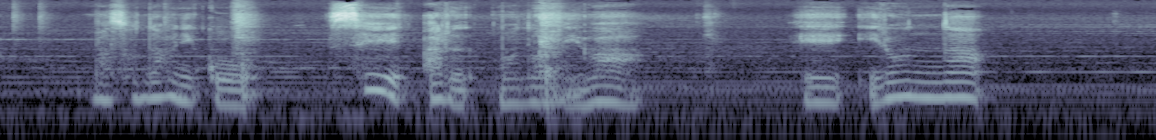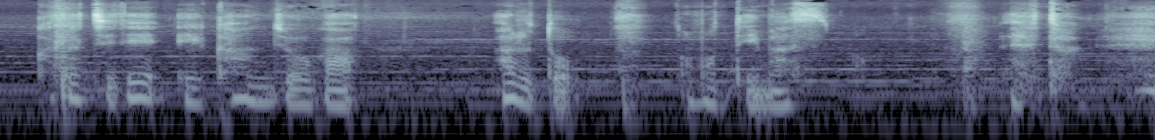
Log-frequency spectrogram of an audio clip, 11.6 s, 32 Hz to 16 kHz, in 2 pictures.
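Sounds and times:
speech: 0.4 - 3.3, 4.0 - 5.0, 6.0 - 7.6, 8.3 - 10.0
dog coughing: 2.7 - 3.0, 8.8 - 9.2, 10.5 - 11.0.

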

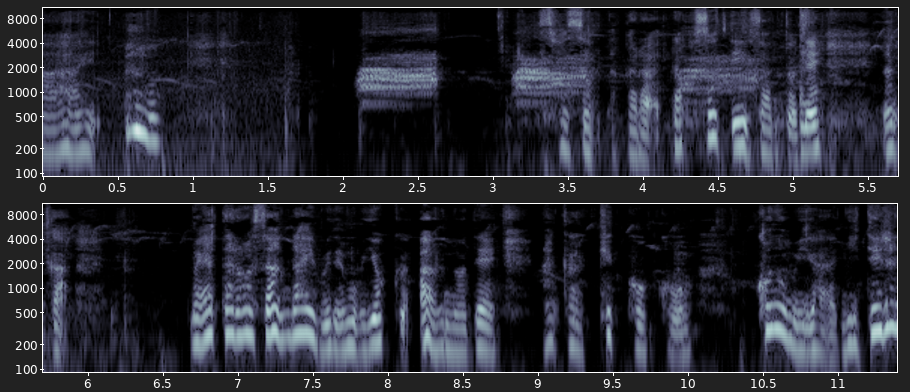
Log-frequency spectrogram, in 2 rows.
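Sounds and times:
speech: 0.3 - 1.2, 3.4 - 11.3
crow cawing loudly and harshly: 2.1 - 3.6, 4.2 - 5.0.

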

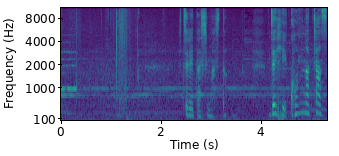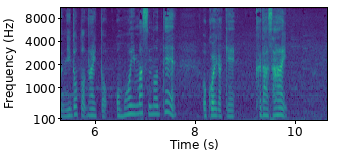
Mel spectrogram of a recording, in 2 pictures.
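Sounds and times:
ambulance siren wailing outside: 0.0 - 6.8
speech: 2.5 - 3.5, 4.2 - 10.0.

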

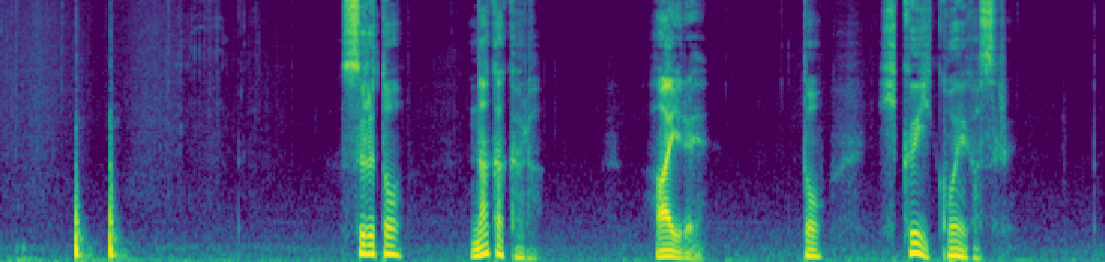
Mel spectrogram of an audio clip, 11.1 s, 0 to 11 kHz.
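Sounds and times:
delivery worker knocking on wooden apartment front door: 0.8 - 1.4
speech: 3.6 - 4.1, 4.7 - 5.4, 6.6 - 7.1, 8.0 - 10.1.

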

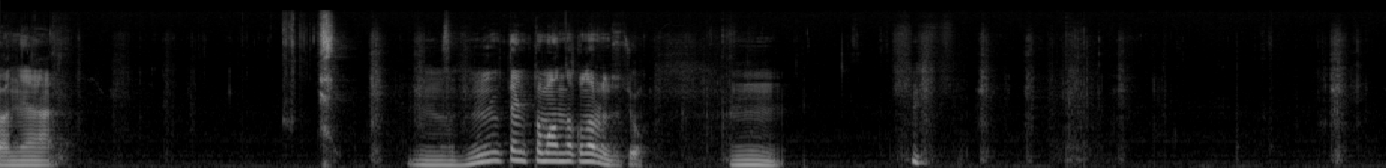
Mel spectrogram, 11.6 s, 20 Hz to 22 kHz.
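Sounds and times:
speech: 0.0 - 0.6, 3.4 - 5.5, 6.1 - 6.6, 7.5 - 7.8
crunching and chewing a small crunchy cheese snack: 0.6 - 3.3, 8.1 - 9.8, 10.5 - 11.5.

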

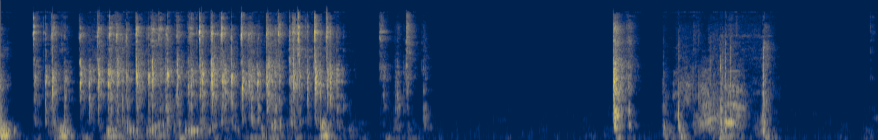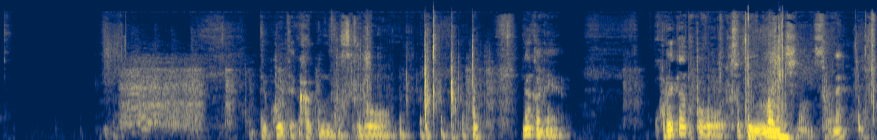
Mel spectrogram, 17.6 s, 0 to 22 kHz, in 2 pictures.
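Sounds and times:
typing on a computer keyboard: 0.3 - 4.3
speech: 11.4 - 13.4, 14.0 - 14.5, 15.4 - 17.5.

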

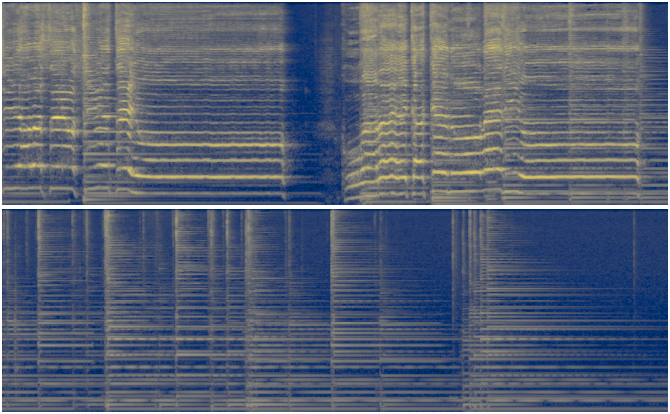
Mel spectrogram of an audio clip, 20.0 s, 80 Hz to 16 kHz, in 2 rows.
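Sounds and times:
1990 Japanese pop ballad with sustained ringing chords: 0.0 - 4.5, 5.2 - 14.8.

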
